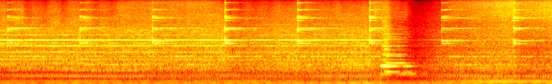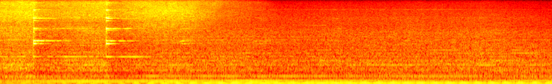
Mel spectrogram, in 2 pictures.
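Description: A commuter-rail diesel locomotive comes into the platform with its bell ringing about once a second and a sharp loud burst about five seconds in. As it passes, a deep diesel engine rumble takes over, followed by a rhythmic wheel clatter as the train rolls by.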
